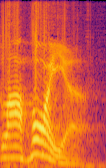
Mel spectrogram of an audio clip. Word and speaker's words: La Jolla: Rochester, I found out that's pronounced La Jolla. It turned out to be a Spanish word.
